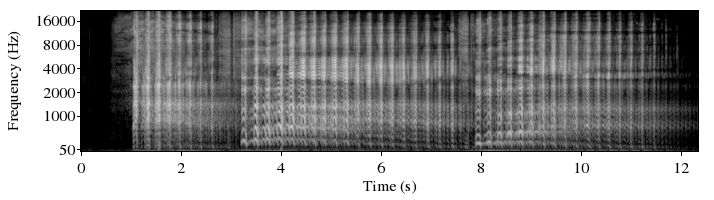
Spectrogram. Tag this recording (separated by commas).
Laughter, Human voice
